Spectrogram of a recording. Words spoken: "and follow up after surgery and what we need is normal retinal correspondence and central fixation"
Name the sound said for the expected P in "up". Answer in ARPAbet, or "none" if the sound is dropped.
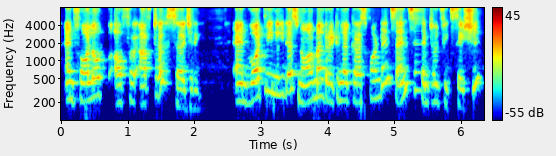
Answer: F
